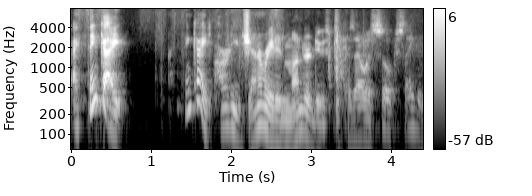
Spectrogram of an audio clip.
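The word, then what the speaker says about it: Munderdoose: And I'll just write that down here, Munderdeuce, and I spell it D-O-O-S-E. Rhymes with moose.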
